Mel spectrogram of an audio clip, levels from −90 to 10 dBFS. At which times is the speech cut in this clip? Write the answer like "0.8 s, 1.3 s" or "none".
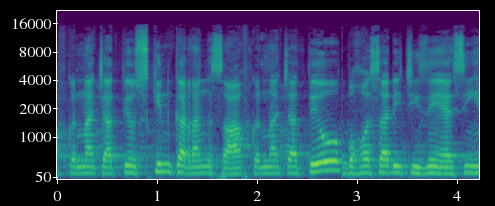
2.9 s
